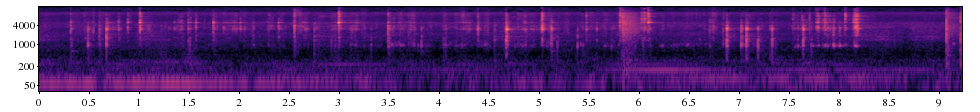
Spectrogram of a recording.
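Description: Light metal clicks and clinks, scattered and irregular, as a metal rocker box base plate is handled and seated on a Harley Twin Cam cylinder head, over a low steady hum.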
